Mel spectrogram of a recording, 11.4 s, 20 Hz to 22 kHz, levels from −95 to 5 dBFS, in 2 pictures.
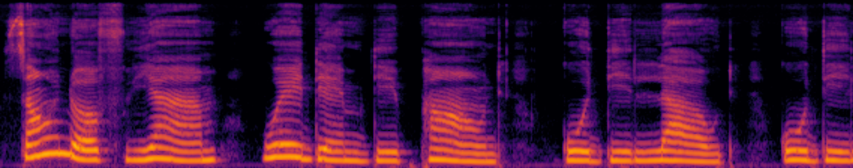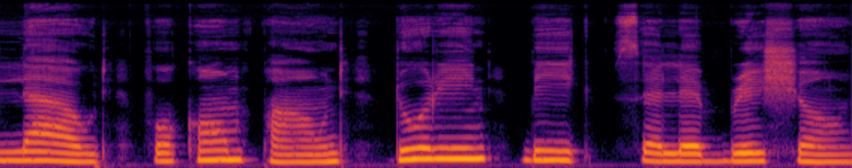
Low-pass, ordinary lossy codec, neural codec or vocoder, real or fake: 19.8 kHz; none; vocoder, 48 kHz, 128 mel bands, Vocos; fake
